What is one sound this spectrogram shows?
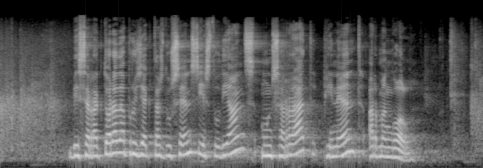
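A woman speaks calmly into a microphone, heard through loudspeakers.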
